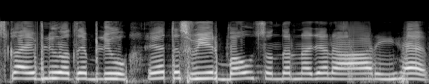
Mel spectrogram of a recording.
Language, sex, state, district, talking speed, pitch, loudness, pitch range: Punjabi, male, Punjab, Fazilka, 165 wpm, 265 Hz, -10 LUFS, 255-275 Hz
